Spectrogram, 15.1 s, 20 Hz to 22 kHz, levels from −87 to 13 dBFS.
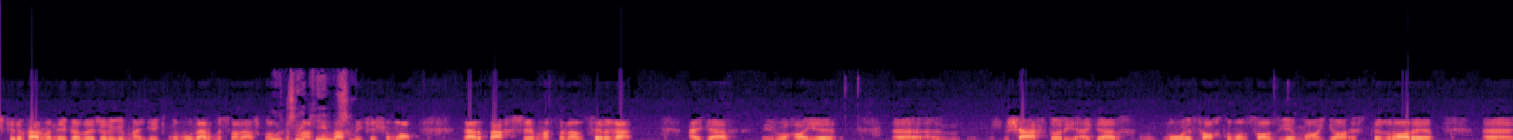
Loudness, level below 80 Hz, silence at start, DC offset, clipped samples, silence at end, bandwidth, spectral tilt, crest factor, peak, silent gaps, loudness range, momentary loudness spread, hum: -17 LUFS; -52 dBFS; 0 s; under 0.1%; under 0.1%; 0 s; 11.5 kHz; -4.5 dB/octave; 18 dB; 0 dBFS; none; 2 LU; 11 LU; none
